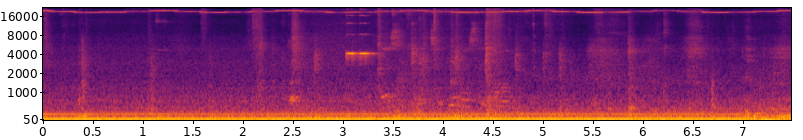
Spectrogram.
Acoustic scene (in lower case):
bus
